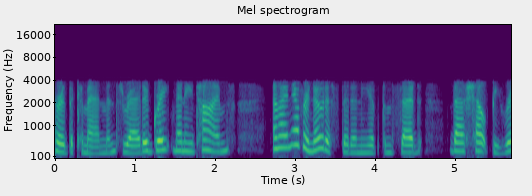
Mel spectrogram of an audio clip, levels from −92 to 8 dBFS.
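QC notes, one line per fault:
Throughout: Bluetooth CVSD headset codec. Sound confined to 300 Hz–3.4 kHz; the spectrogram shows a hard ceiling. One-bit delta coding adds granular hiss, scratchy sibilants, and slope-overload distortion on loud high sounds.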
